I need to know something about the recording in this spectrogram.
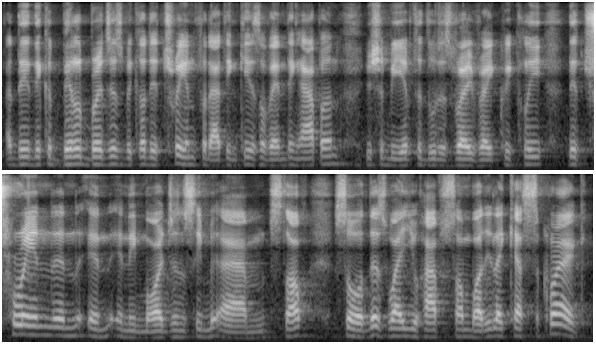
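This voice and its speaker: Middle-aged Guyanese man, studio radio host, emphatic and quick-fire. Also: mid-range voice, fairly even intonation. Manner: emphatic, quick bursts of speech. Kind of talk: casual radio talk. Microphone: studio mic with headphones.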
